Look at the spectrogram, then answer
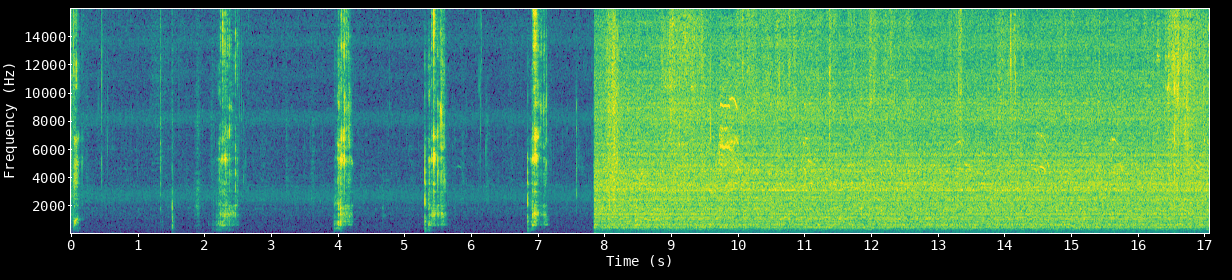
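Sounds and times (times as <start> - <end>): steady hiss: 7.9 - 17.0.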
